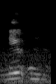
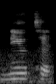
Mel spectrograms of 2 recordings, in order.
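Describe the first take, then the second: First: The middle T sound is dropped. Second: The middle T sound is clearly pronounced. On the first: This is how people casually say it in America. "they just cut the T part. They don't speak like the T. They say Newton" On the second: This is how it is taught in Vietnam. "instead of Newton"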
